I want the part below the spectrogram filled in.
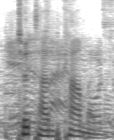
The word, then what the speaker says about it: Tutankhamun: That would be Tutankhamun.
